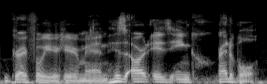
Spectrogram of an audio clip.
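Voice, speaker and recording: A man's voice: fairly low pitch, lively intonation, brisk, a little hiss or hum. A man hosting a casual online group chat in an encouraging, informal, slangy manner. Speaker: host of an online group show.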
